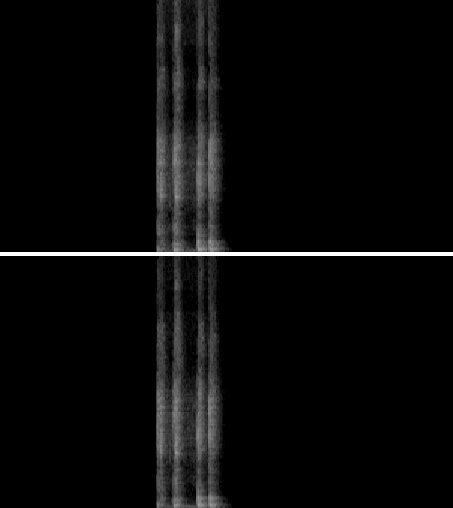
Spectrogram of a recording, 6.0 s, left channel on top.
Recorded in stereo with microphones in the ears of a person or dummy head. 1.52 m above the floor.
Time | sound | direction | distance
2.1 | writing | 10° right (ahead or behind) | 0.7 m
